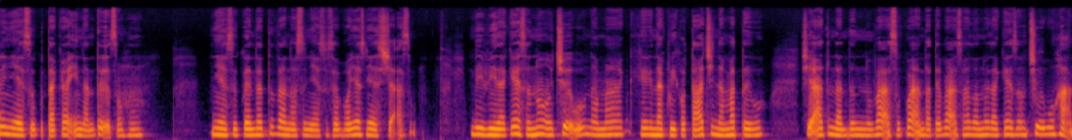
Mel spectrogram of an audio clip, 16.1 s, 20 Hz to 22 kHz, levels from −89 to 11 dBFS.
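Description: No technical faults can be heard at any point, so there is nothing to describe in time order.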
